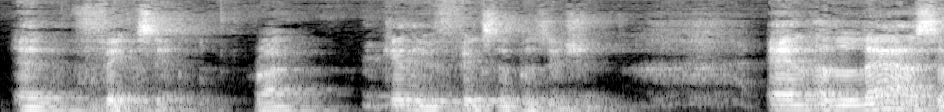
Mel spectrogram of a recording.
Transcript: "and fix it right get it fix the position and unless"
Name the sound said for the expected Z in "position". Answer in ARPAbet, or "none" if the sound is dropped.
Z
